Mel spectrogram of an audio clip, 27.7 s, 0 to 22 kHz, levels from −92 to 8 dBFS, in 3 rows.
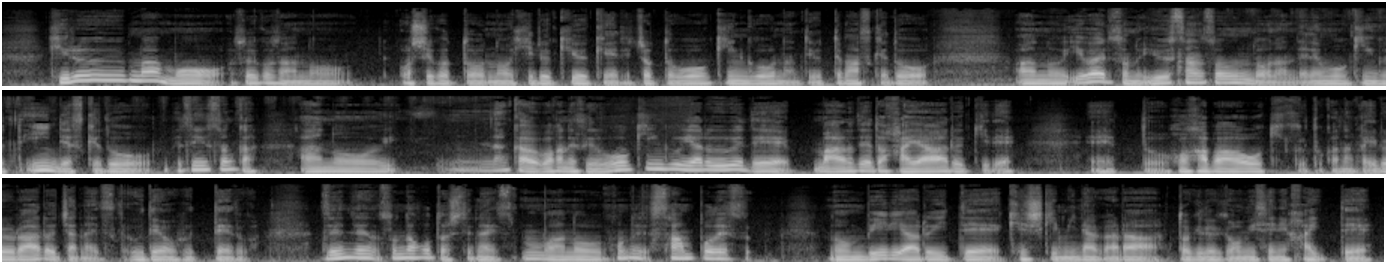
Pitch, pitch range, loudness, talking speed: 95 Hz, 85-120 Hz, -27 LUFS, 410 characters per minute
